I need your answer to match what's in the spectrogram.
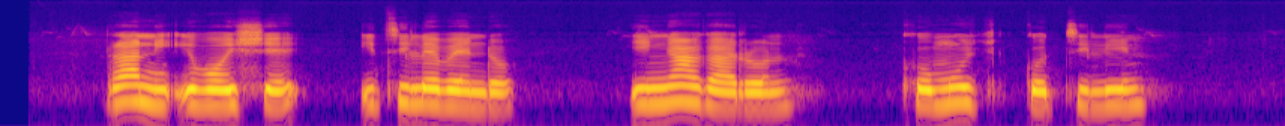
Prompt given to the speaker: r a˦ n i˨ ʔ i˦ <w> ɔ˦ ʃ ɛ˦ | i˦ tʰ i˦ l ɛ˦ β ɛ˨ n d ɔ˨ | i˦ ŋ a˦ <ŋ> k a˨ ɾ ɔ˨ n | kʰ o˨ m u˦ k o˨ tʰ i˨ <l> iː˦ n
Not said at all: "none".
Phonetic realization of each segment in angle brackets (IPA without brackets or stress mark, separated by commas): β, none, l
